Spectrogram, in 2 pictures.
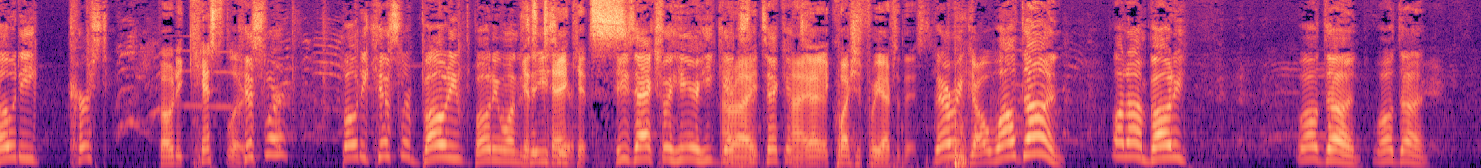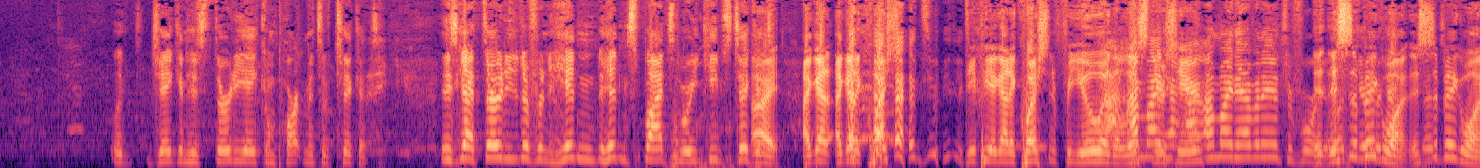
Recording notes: Live from Barry's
